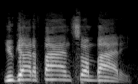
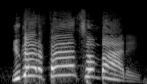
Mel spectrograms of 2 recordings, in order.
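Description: First: Said in the usual way. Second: "gotta" pushed higher, more insistent; pressing repeat. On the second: Acted. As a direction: push them to get moving. Repeated urging to congregation.

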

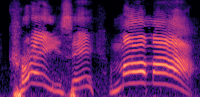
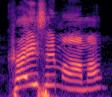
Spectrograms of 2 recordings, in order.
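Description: First: Slow, loud, high drawn-out shout; broad singsong kids theatre. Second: Loud call. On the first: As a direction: stretch it out and shout it to the crowd. Shouted slow title line. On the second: Repeat of title line. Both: Acted.

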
